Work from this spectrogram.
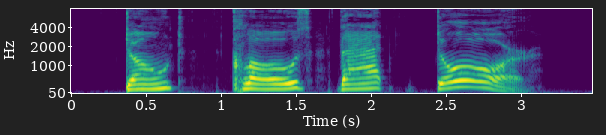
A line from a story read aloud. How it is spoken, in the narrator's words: O'Connell shouted at Benny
